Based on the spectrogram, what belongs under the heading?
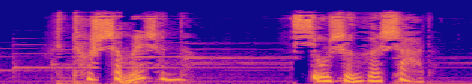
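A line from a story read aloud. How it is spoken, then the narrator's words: Quiet muttering. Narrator (Chinese): 元辰小声嘀咕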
